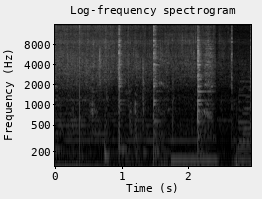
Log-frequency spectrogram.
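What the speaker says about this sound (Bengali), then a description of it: "মিশিয়ে একটু ভেজে নেবো।" Coriander stems and grated ginger stir-fry in a pan for dal makhani, with a soft steady sizzle broken by sharp spatula scrapes and clacks against the pan at an irregular pace.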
